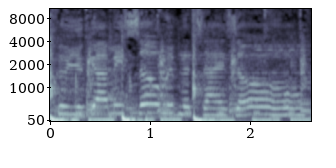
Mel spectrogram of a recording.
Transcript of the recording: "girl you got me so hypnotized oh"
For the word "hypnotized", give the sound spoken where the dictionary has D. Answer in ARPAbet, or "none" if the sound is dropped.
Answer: none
